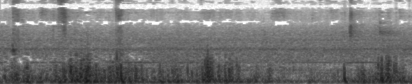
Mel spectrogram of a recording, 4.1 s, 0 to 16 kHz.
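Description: Long Island Rail Road M7 electric train approaching the station, a steady rumble mixed with wind noise on the microphone.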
